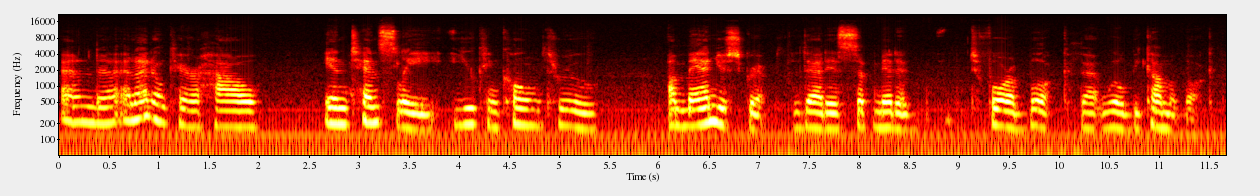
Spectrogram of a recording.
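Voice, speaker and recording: A woman speaks at a fairly low pitch with ordinary pitch variation. Her pace is very slow, with long, frequent pauses. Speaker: novelist. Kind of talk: casual talk to camera. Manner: laid back, relaxed.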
